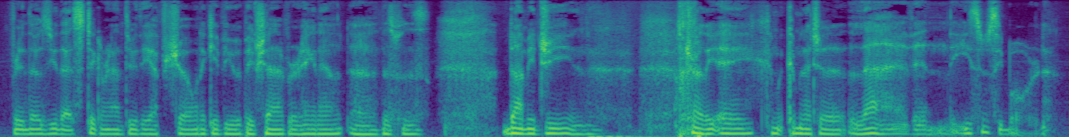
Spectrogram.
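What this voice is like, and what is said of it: Smooth jazz radio announcer voice. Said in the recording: “That's my like jazz radio voice.”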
